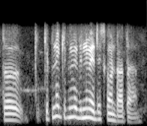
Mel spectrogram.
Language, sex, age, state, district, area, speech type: Urdu, male, 18-30, Bihar, Saharsa, rural, conversation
